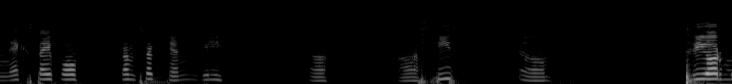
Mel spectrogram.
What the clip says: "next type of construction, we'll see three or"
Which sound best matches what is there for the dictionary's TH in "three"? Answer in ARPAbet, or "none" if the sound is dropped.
S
